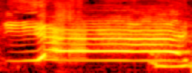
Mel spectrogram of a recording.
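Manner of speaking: high, loud little cheer; excited cheer. Retold or imitated. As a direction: cheer out a happy yay. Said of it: "we were like".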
